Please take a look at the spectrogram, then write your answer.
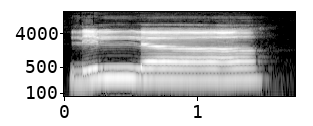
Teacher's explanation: لام کو لمبا کیا کھڑی زبر کی وجہ سے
